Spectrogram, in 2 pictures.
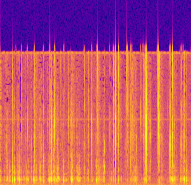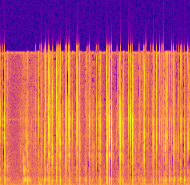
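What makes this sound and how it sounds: Long nails tap quickly on the spine of a blue atlas held horizontally. The result is a rapid, dense stream of dry, bright clicks with a crinkly edge, almost no low end, and no ring after each tap.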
